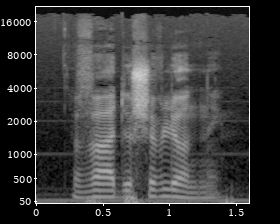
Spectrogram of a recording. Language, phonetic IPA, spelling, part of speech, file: Russian, [vɐɐdʊʂɨˈvlʲɵnːɨj], воодушевлённый, verb / adjective, Ru-воодушевлённый.ogg
- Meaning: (verb) past passive perfective participle of воодушеви́ть (vooduševítʹ); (adjective) inspired, full of inspiration (experiencing inspiration; of a person)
